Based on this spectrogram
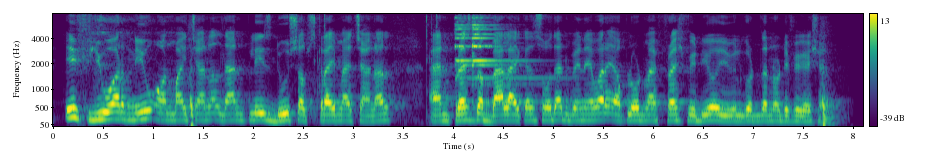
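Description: A man talks very fast in a high voice with fairly even intonation over noticeable background noise. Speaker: YouTuber giving cruise job advice. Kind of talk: casual Q&A vlog.

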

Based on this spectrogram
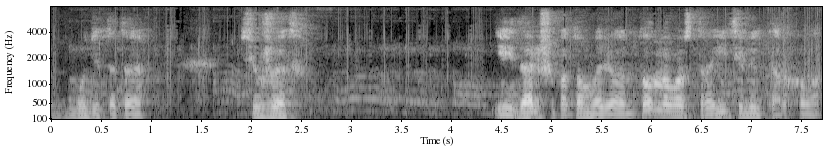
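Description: A man talking at a very slow pace with long, frequent pauses over light background noise. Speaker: cycling vlogger. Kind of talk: casual vlog chat. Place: street. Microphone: phone near.

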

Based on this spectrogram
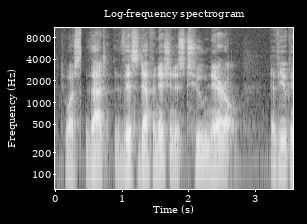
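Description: The intonation is fairly even. The speaker is reading aloud in a natural voice.

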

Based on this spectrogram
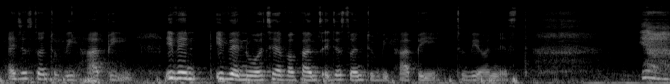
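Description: Noticeable background noise sits under speech at a moderate pace, with long, frequent pauses and big swings in loudness. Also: woman. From Kenya. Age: 20s. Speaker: lifestyle vlogger. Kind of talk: casual vlog. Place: home room. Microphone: phone near.

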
